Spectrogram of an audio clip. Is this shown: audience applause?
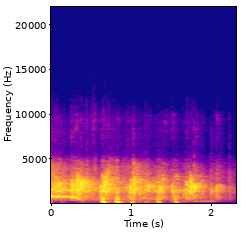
yes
